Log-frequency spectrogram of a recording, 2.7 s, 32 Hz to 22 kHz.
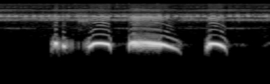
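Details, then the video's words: Spotted dove, locally called tekukur, calling to its companions in the lively kuk 1 style: a stuttered opening note, then three arched coos, the longest drawn out and falling, with a soft faint whine high above. "suara tekukur gacor kuk 1"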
